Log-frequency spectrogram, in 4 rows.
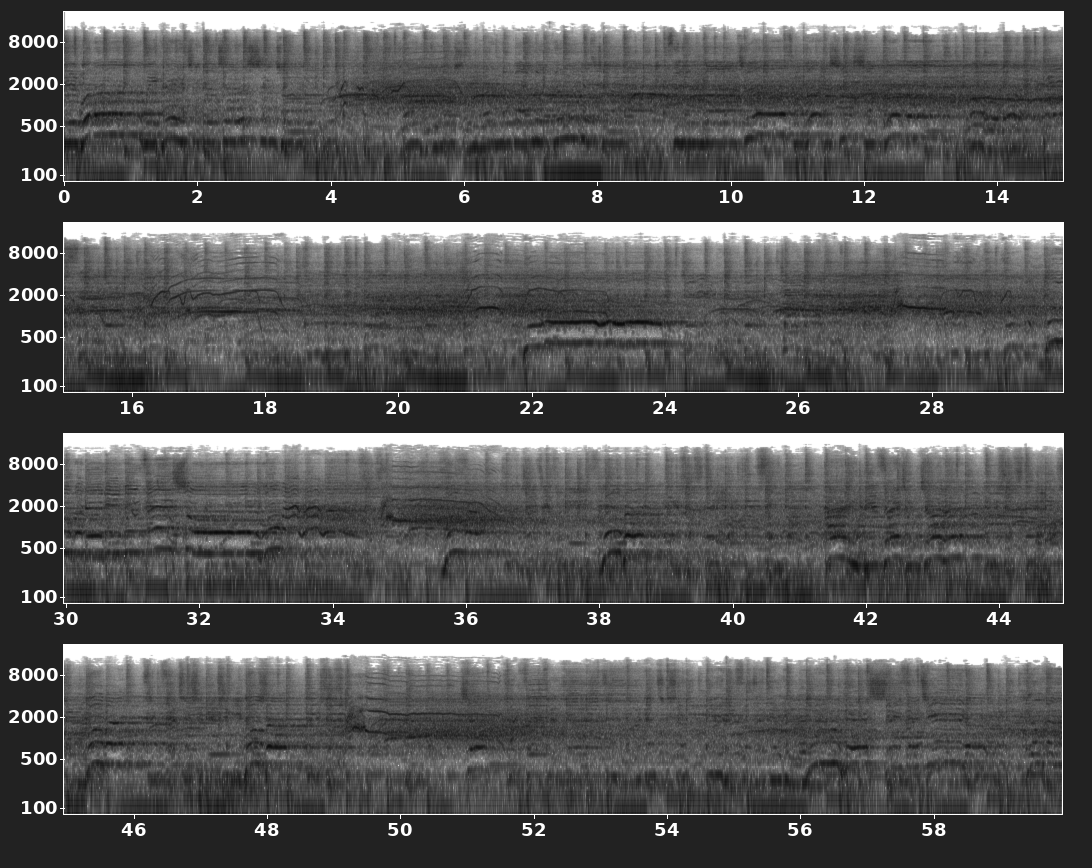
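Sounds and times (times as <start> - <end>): woman singing: 0.0 - 18.3, 21.0 - 25.9, 27.5 - 59.9
amplified backing track with bass beat: 0.0 - 59.9
audience shouts and whoops: 0.0 - 59.9.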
